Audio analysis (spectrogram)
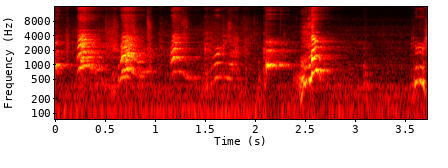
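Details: Ten-week-old Cardigan Welsh Corgi puppies giving high, sharp puppy barks and yips, about two per second in uneven bursts, some notes bending downward, with a person talking softly in between.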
